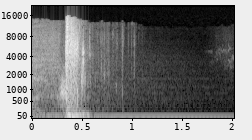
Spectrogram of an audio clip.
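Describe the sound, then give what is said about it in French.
A single heavy blow from an enormous hammer lands with a deep thud and a sharp crack, followed by a short fading rumble and then near silence. “Le moine tient un énorme marteau numéroteur à la main. Il hurle. Le gajole ou garule Et abat sa masse sur mon crâne.”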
